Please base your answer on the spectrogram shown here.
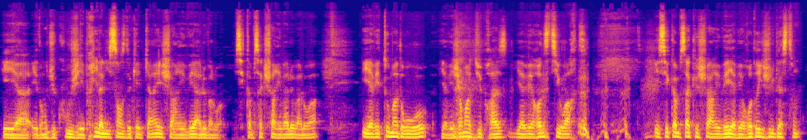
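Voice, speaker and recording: Speaking quickly in a deep, dark, steady voice, this man from Congo plays basketball professionally and is a guest in a casual podcast interview. He stumbles along with plenty of fillers and repetitions. The audio comes from his home podcast mic with a headset.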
